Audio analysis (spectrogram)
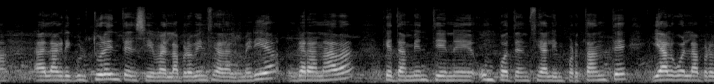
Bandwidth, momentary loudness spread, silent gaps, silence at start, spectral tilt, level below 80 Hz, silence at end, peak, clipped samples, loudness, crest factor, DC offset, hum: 16 kHz; 6 LU; none; 0 s; -5.5 dB/octave; -76 dBFS; 0 s; -4 dBFS; under 0.1%; -22 LUFS; 18 dB; under 0.1%; none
